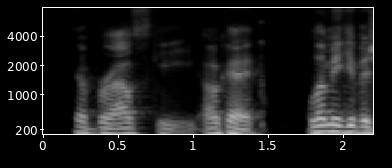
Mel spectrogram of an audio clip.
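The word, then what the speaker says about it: Toborowsky: Like, how do you pronounce his last name? Oh, Tabrowski. Tabrowski.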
